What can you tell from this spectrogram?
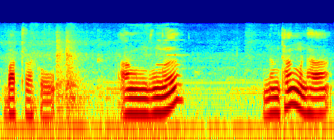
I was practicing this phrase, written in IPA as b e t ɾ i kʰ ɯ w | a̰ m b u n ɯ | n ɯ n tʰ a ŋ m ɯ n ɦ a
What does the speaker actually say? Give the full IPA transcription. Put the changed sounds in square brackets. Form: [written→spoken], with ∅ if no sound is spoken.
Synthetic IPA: b [e→a] t ɾ [i→a] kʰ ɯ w | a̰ [m→ŋ] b u [n→ŋ] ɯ | n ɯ [n→ŋ] tʰ a ŋ m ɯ n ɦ a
